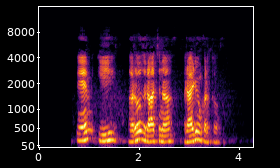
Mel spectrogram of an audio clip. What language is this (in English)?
Wadiyara Koli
